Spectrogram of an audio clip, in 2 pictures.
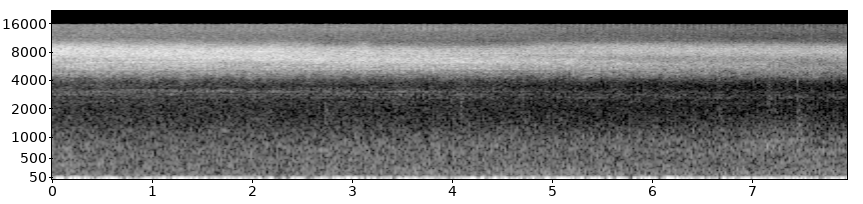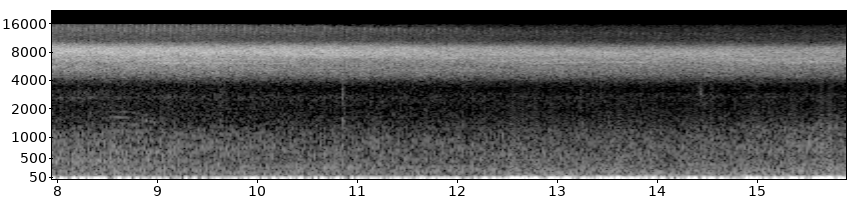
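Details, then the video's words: Midsummer cicadas, Nisshin suburb of Nagoya, Aichi, Japan, on the afternoon of 28 July 2021: a loud overlapping buzz opens, its brightest strand fading after a few seconds and leaving a steady high drone with faint ticking sounds. "Summer Cicadas Sounds"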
